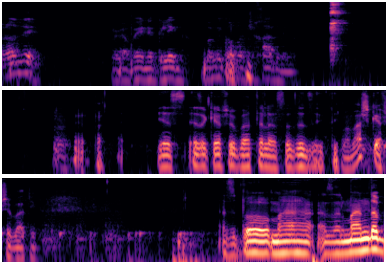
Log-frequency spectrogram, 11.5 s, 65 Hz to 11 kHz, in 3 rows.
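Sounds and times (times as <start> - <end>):
whisky glasses clinking in a toast: 3.3 - 3.6
speech: 5.4 - 8.5, 9.9 - 11.4.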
